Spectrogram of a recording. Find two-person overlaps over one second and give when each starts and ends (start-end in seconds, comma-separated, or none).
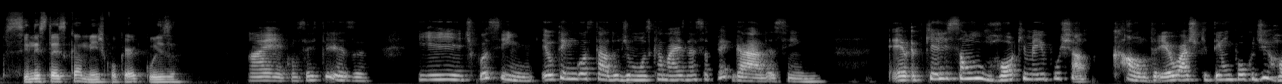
none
